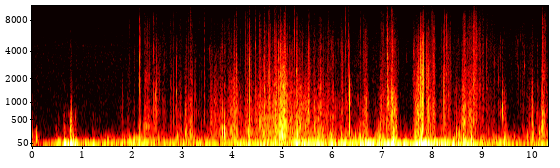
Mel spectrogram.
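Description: Long painted nails dig into the ear canals of a pair of white silicone rubber microphone ears with a scratching motion. A dense, irregular stream of soft scratching, rustling and crackling builds over a low rumble, with one sharp tick near the end. No voice is heard.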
